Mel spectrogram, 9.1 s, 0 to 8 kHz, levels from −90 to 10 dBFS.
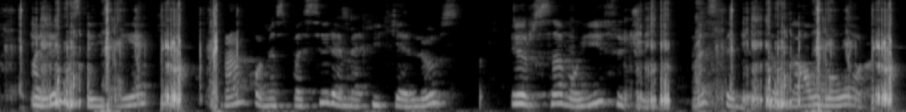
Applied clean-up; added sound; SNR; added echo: classical method log-MMSE.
